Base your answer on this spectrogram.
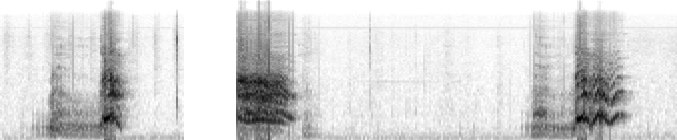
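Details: Young dog, not yet a year old, protecting the yard against an intruder: three drawn-out, growly bursts with a wavering tone, the last rising into a yelping bark, separated by quiet gaps.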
